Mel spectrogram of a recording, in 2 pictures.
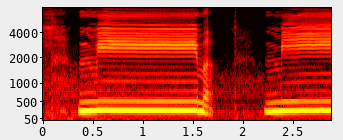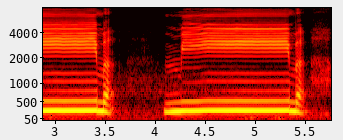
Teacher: आपने नोज़ में से इसकी ट्यून अदा करनी है।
